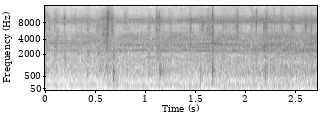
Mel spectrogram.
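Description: A hand knocks and taps on a plastic cover.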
